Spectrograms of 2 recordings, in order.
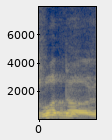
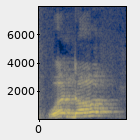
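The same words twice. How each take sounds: First: Said in the usual way. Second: High, punchy "What, dog?" with a rising end; Edwin's catchphrase. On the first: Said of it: "You know that famous". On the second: Retold or imitated. Imitating Edwin's trademark challenge before he swings. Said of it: "You know that famous "What, dog?".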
